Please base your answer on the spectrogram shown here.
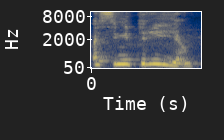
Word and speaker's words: асимметрия: ли произносят его неправильно итак асимметрия асимметрия это будет правильный вариант дальше идем созвонимся созвонимся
